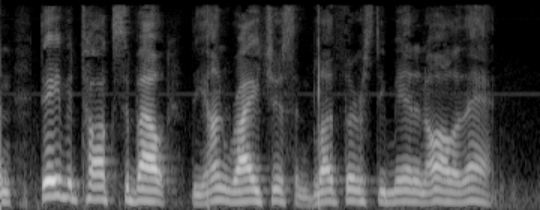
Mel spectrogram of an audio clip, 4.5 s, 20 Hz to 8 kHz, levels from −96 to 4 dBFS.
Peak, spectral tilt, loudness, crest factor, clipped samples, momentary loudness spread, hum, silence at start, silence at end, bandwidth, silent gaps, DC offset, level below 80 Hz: -8 dBFS; -7.5 dB/octave; -26 LUFS; 18 dB; under 0.1%; 13 LU; none; 0 s; 0.4 s; 7.6 kHz; none; under 0.1%; -64 dBFS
